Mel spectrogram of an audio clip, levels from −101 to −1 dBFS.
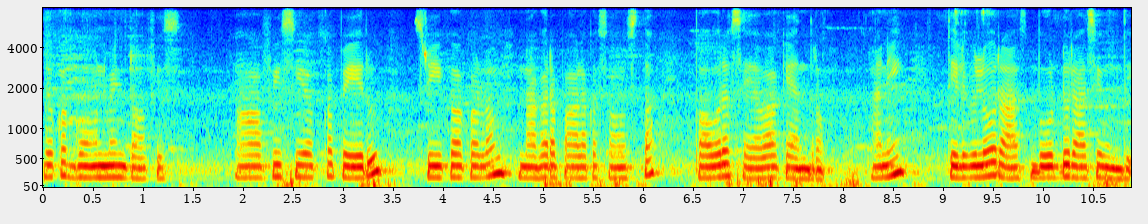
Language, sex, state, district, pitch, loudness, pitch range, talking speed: Telugu, female, Andhra Pradesh, Srikakulam, 190 Hz, -17 LUFS, 180-200 Hz, 110 wpm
